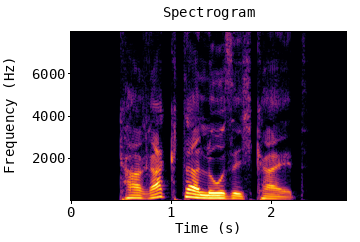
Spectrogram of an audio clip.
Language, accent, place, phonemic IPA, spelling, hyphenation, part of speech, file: German, Germany, Berlin, /kaˈʁaktɐˌloːsɪçkaɪ̯t/, Charakterlosigkeit, Cha‧rak‧ter‧lo‧sig‧keit, noun, De-Charakterlosigkeit.ogg
- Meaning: characterlessness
